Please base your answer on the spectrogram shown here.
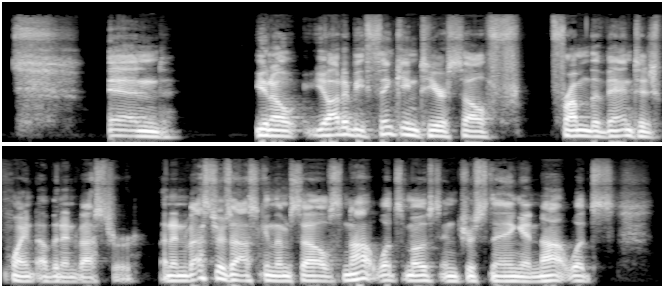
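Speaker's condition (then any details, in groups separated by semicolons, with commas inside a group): No condition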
